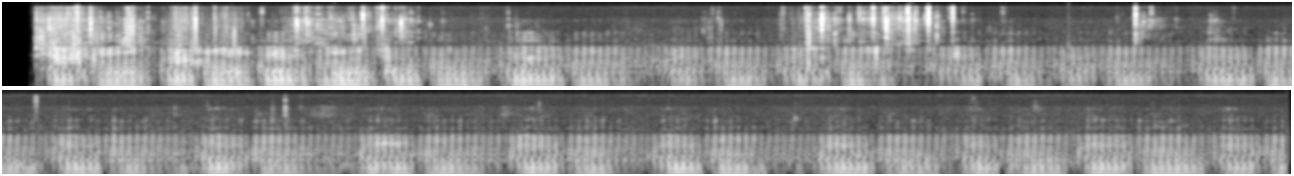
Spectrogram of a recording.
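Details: Pet cat purring very loudly indoors, a steady rhythmic rumbling purr with pulses about three per second; rustling and crinkling noises at the start and around four seconds, then purring alone.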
